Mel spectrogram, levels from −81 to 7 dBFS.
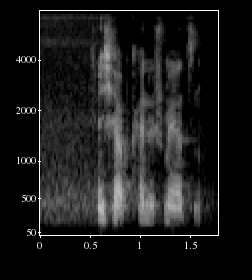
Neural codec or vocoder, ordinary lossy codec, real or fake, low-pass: none; none; real; none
